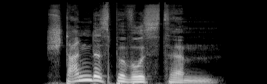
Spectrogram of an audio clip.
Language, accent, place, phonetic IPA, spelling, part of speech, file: German, Germany, Berlin, [ˈʃtandəsbəˌvʊstəm], standesbewusstem, adjective, De-standesbewusstem.ogg
- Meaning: strong dative masculine/neuter singular of standesbewusst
